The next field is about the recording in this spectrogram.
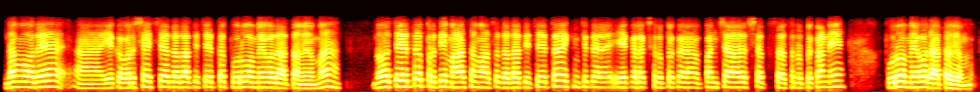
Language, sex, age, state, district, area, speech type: Sanskrit, male, 45-60, Karnataka, Vijayanagara, rural, conversation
